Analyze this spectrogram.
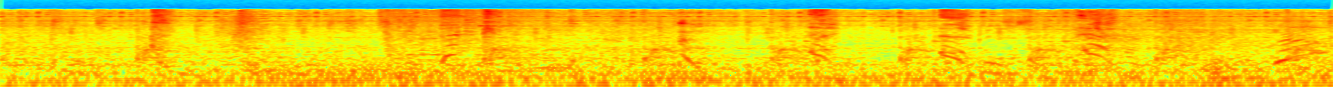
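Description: Bare footsteps land on a metal floor.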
